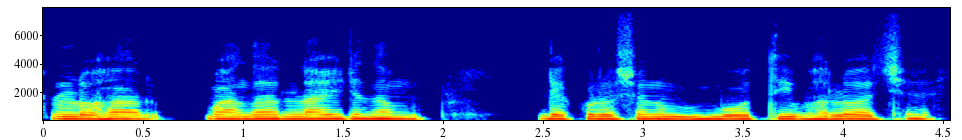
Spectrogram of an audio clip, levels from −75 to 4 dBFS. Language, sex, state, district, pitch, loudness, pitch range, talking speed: Bengali, male, West Bengal, Malda, 155 Hz, -12 LUFS, 150-160 Hz, 105 wpm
